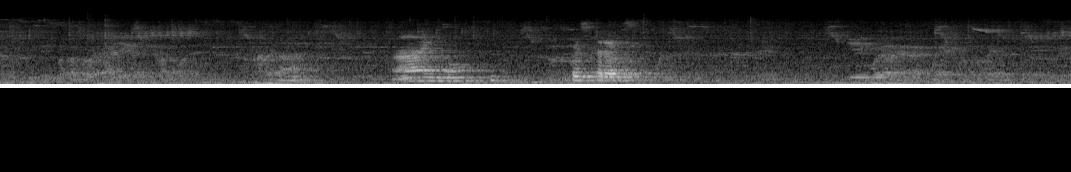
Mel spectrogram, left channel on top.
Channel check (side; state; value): right; silent; digital silence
